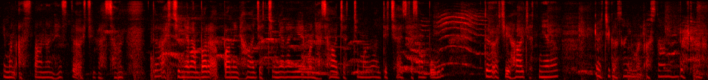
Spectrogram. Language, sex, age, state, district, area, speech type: Kashmiri, female, 45-60, Jammu and Kashmir, Ganderbal, rural, spontaneous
